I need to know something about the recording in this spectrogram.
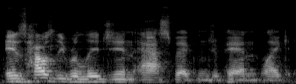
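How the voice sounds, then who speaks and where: Low-voiced young man, rambling interviewer. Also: moderate pace, fairly bright tone. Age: young adult. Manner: rambling, personal questions. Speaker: student interviewer. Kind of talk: casual interview.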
